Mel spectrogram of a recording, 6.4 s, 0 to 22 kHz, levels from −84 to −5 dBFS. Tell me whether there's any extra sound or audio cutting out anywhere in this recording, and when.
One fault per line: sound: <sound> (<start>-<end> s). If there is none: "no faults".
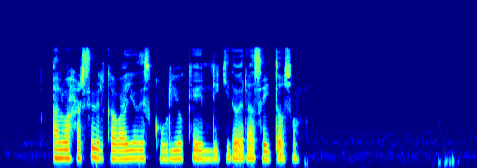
no faults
